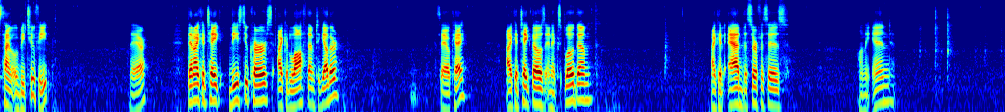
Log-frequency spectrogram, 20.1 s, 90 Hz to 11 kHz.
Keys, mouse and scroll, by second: 0.0-2.6 typing, 1.6 click, 3.5 click, 4.5 click, 4.9-6.4 typing, 5.2 shift+click, 8.0 click, 9.5 click, 9.6-13.1 typing, 10.2 click, 13.4 click, 13.9 middle click, 14.3 middle click, 16.2 click, 17.7 click, 19.7 click.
